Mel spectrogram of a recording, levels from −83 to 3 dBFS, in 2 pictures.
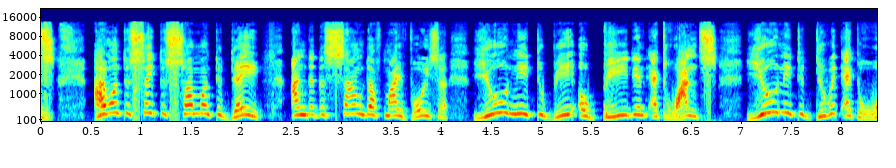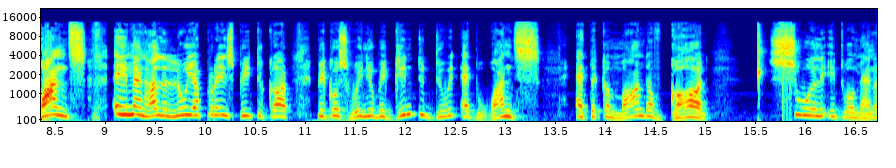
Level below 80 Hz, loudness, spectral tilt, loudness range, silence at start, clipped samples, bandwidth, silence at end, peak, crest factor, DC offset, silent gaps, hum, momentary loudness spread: -54 dBFS; -17 LUFS; -2.5 dB/octave; 5 LU; 0 s; under 0.1%; 13.5 kHz; 0 s; 0 dBFS; 18 dB; under 0.1%; none; none; 11 LU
